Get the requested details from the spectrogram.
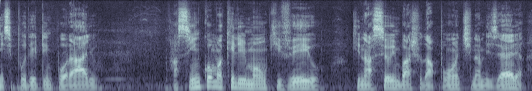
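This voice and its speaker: A Brazilian man with a lowish, mellow voice and a Brazilian Portuguese accent hosts a spiritist study podcast. He talks earnestly, building to emphatic peaks.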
